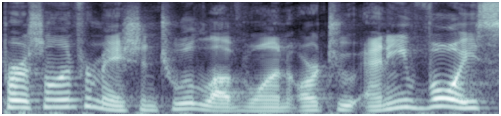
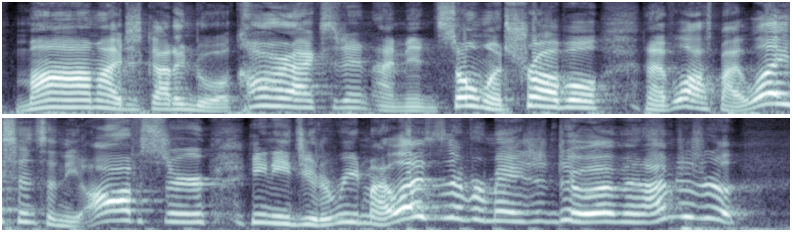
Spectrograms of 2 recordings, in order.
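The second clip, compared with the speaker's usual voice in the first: put-on panicked, tearful crying, climbing pitch; 6 semitones higher than usual. Acting out a scam call to a mom: imitating a freaking-out, crying caller. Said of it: "call your mom freaking out".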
